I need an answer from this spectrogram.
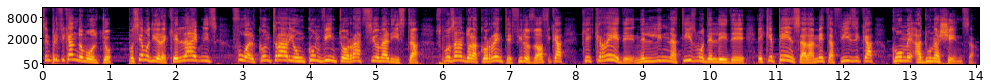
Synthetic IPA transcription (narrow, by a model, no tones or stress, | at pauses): semplifikand̪omolt̪o | posːjaːmod̪iːɾekelajbnis | fualkont̪ɾaːɾjouŋkoɱvint̪orat̪sjonalist̪a | spozand̪olakorːɛnt̪efilozɔːfika | kekɾeːd̪enelːinːat̪izmod̪elːeid̪ɛːkːepːɛnsaːlamet̪afiːzika | komeʔad̪unaʃɛ̰nt̪sa̰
